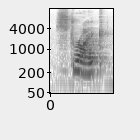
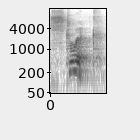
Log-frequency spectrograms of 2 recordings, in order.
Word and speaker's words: strike: Strike, if you took off the E, would be pronounced strick, but because the E is on the end of the word, it makes the I say its name.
